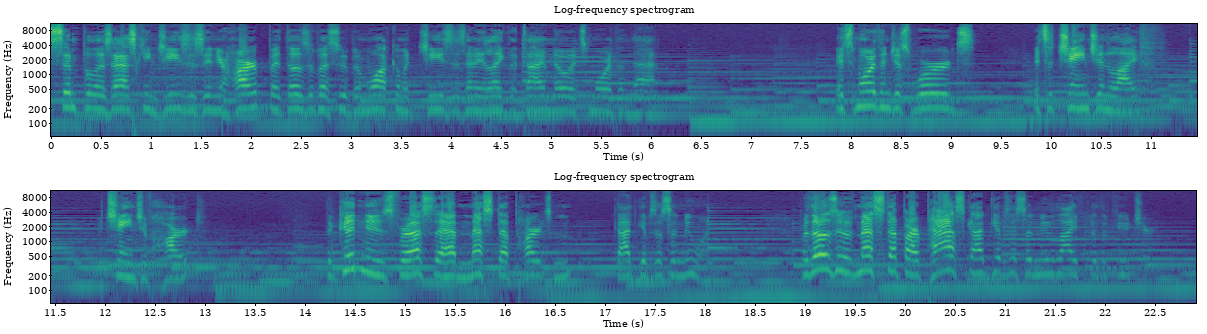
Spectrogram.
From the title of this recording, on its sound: Mt. Zion Church Live!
